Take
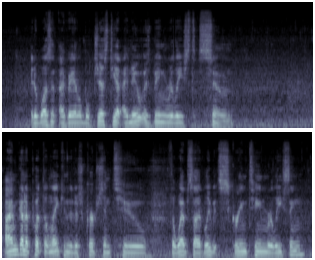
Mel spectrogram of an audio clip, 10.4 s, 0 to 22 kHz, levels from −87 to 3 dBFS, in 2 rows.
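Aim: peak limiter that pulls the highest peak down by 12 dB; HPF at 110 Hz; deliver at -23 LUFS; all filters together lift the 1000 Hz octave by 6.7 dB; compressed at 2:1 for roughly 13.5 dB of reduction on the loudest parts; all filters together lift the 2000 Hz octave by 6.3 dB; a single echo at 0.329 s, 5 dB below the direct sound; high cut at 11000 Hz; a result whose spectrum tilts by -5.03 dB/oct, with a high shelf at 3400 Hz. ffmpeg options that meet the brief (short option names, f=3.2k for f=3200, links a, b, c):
-af "highpass=110,lowpass=11k,equalizer=f=1k:t=o:g=7.5,equalizer=f=2k:t=o:g=6.5,highshelf=f=3.4k:g=-4.5,acompressor=threshold=-37dB:ratio=2,alimiter=level_in=3.5dB:limit=-24dB:level=0:latency=1,volume=-3.5dB,aecho=1:1:329:0.562,volume=14dB"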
